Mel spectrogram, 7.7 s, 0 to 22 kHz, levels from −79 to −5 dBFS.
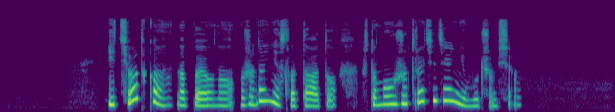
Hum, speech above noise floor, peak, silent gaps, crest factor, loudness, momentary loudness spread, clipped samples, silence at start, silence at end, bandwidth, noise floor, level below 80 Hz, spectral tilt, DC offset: none; 52 dB; -2 dBFS; none; 20 dB; -21 LUFS; 12 LU; under 0.1%; 1.35 s; 1.2 s; 11.5 kHz; -73 dBFS; -76 dBFS; -4 dB/octave; under 0.1%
